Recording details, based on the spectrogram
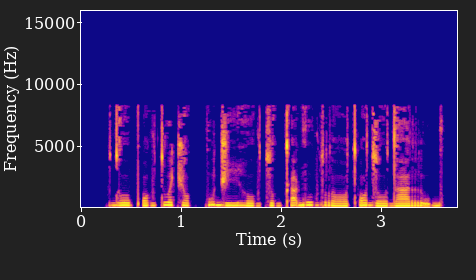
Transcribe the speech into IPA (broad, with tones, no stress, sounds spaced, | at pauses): d oː˨ pʼ ɔ˨ ɡ tʷ a˦ t͡ʃ ɔ˨ kː ṵ˦ d͡ʒ iː˨ ɦ oː˨ ɡ t͡s o˨ ɡ kʼ a̰˦ ɡ w u˦ ɡ r ɔː˨ tʼ ɔ˦ d͡z oː˨ d aː˦ r ṵ˦ ɡ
